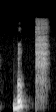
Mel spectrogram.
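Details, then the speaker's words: Vocal imitation of a diastolic murmur of aortic regurgitation, placed between the second and first heart sounds at the aortic focus: a voiced thump, a breathy whooshing hiss, then another thump. "supongamos que ahora el soplo lo voy a encontrar Entre el segundo y el primer ruido o sea durante la diástole y se va a escuchar"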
